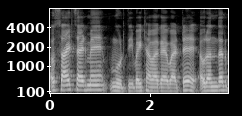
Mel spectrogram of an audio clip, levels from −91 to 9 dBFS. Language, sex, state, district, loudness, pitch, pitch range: Bhojpuri, male, Uttar Pradesh, Deoria, -15 LUFS, 140 Hz, 130-165 Hz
